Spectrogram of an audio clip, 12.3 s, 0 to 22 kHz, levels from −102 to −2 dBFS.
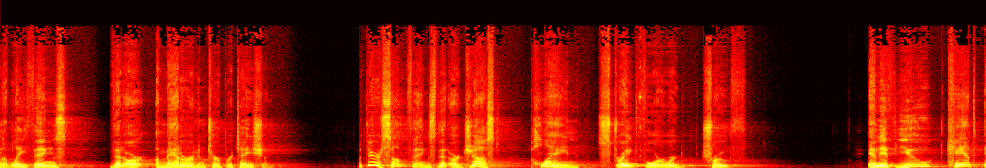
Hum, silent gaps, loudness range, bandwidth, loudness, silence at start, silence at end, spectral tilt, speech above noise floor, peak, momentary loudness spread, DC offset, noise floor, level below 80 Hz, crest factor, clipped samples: none; none; 3 LU; 19 kHz; -20 LUFS; 0 s; 0 s; -5 dB/octave; 63 dB; 0 dBFS; 12 LU; under 0.1%; -82 dBFS; -68 dBFS; 20 dB; under 0.1%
